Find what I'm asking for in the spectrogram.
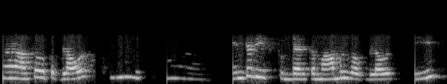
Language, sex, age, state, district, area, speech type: Telugu, female, 30-45, Andhra Pradesh, Kadapa, rural, conversation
